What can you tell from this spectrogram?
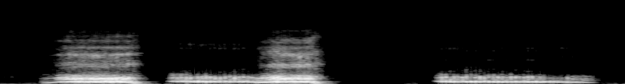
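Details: A bear gives deep, rumbling roars in three long bursts with short gaps between them. Each burst is rough, loud and low-pitched and lasts about one to two seconds. No other sounds are heard.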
